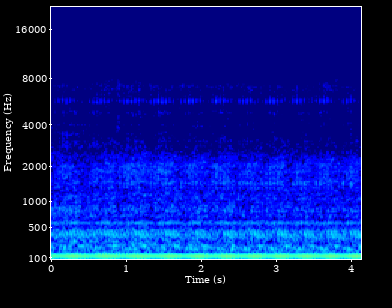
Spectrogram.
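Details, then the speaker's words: Galaxy (Lasko) 9-inch oscillating two-speed desk fan, 3rd-generation, about 1993, on low speed: quiet fan hum with faint light clicking; blade out of balance and rattles on high, probably needs oil. "making that clicking noise and check the spin down if obviously the spin probably needs oil"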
